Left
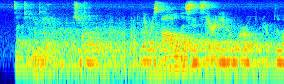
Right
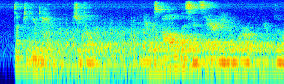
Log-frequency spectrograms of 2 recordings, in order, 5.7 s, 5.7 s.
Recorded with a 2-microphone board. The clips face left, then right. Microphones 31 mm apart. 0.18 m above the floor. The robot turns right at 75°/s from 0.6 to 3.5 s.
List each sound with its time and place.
0.3 s a man speaking: 100° right, 1.7 m; by 5.7 s 115° left, 1.7 m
